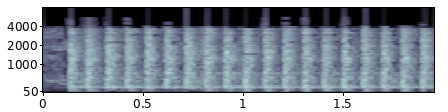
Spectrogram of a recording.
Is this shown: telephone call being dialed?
no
